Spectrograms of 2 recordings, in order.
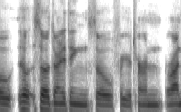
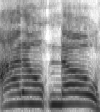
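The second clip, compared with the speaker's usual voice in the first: shrill, very high, loud shouted yell; 12 semitones higher, 6 dB louder than usual. Game master voices a character calling out as the party flies past: Johan yelling. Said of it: "and he just yells".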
